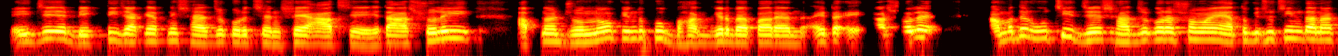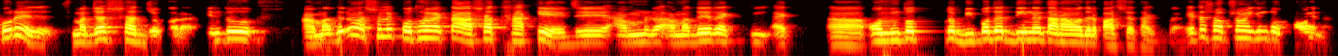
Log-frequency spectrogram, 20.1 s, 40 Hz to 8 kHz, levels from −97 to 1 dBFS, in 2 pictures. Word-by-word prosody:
এই 325 - 0
যে 425 - +3 0.2
ব্যক্তি 145 +5 -5
যাকে 165 +1 +1
আপনি 175 +1 -5
সাহায্য 145 0 0
করেছেন 150 -2 -2
সে 155 - +2 0.2
আছে 130 0 -4
এটা 145 - +1
আসলেই 180 +10 +3 0.5
আপনার 170 -1 -1
জন্যেও 165 +7 +3
কিন্তু 210 +1 0
খুব 215 -1 +2
ভাগ্যের 140 +4 0
ব্যাপার। 150 +1 +4
এন 140 - 0 0.2
এটা - - +1 0.4
আসলে 240 -5 +2 0.6
আমাদের 275 - 0
উচিত 245 +4 -6
যে 190 - +5
সাহায্য 160 +1 0
করার 195 -1 +4
সময় 195 -1 +3
এত - - -12
কিছু 375 +2 -2
চিন্তা 210 -2 +3
না - - +3
করে 475 - +4 0.4
মা - - +2
জাস্ট 205 0 +4
সাহায্য 185 - +1
করা। - - -6
কিন্তু 360 +4 +2 0.6
আমাদেরও 410 -7 +1
আসলে 260 -2 -2
কোথাও 215 +2 +3
একটা 220 0 -1
আশা 185 +5 +2
থাকে 165 -1 0 0.2
যে 145 - -3 0.3
আমরা 155 +2 -2
আমাদের 150 +5 +1
এক - - -19 0.4
এক - - -11 0.3
আ - - -2 0.3
অন্তত 185 +4 +2 0.3
বিপদের 205 +5 +3
দিনে 195 0 +3
তারা 165 -2 +4
আমাদের 155 -1 +2
পাশে - - -3
থাকবে। - - -13
এটা - - -1
সবসময় 220 -1 +1
কিন্তু 210 -1 -1
হয় 125 0 -1
না। - - -28
185 Hz, 180 wpm, -20 LUFS, 155-215 Hz, 0.6 s, যে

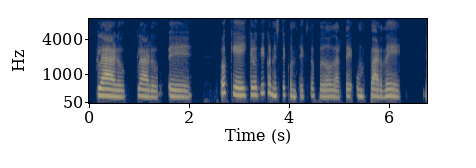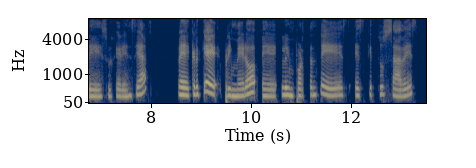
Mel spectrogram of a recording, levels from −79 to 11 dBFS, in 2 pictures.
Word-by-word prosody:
Claro, 195 -4 +6 0.2
claro. 185 -4 0 0.2
Eh, 180 -1 -1 0.6
okey, 230 -6 +3
creo 220 0 +1
que 275 +5 -4
con 280 -5 0
este 205 +2 -3
contexto, 190 +1 -7
puedo 185 -1 -3
darte 180 +2 -5
un 190 -2 -3
par 185 0 0
de 195 0 -1 0.4
de 190 -1 -1
sugerencias. 195 - -3 0.5
Pe 220 -3 +5
creo 240 +1 +2
que, 275 +2 +6
primero, 210 +8 +2
eh, 195 -2 -2
lo 225 -1 +4
importante 215 +1 -1
es 220 0 -11
es 210 0 -4
que 230 - -6
tú 240 +1 -7
sabes 205 +2 -2
200 Hz, 125 wpm, -24 LUFS, 190-225 Hz, 0.6 s, Claro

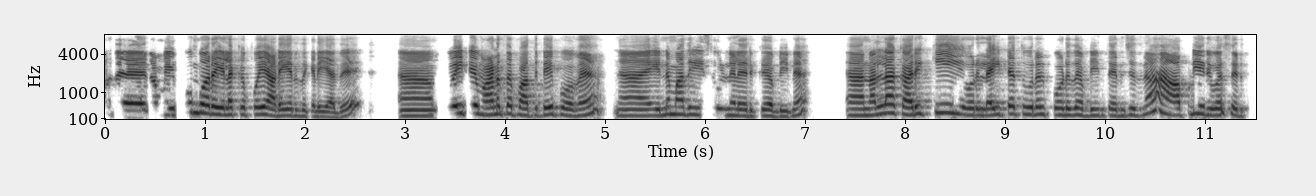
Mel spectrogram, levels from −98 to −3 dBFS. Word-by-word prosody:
அத - - -9 0.3
நம்ப 220 +1 -5
எப்பவும் 315 +4 -7
போற 285 -2 +6
இலக்க 245 0 +1
போயி 250 0 +4
அடையறது 205 -1 -1
கிடையாது. 175 0 -2 0.8
அ - - -2 0.2
போயிட்டு 285 +1 +3
வானத்தப் 270 +2 +2
பாத்துட்டே 225 +2 +1
போவேன். 220 +3 0 0.2
நா 205 - -1 0.3
"என்னா 255 +4 -4
மாதிரி 245 -1 -2
சூழ்நிலை 220 -2 -2
இருக்கு?" 195 +2 -6
அப்படின்னு. 185 -1 -4 0.5
அ - - +2 0.2
நல்லா 275 +6 +6
கருக்கி 260 +5 +1 0.2
ஒரு 225 - -4
லைட்டா 235 +3 +1
தூறல் 250 0 -3
போடுது 235 0 -3
அப்படின்னு 215 +1 -8
தெரிஞ்சுதுன்னா, 225 +7 -4 0.2
அப்படியே 265 +4 -2
ரிவர்ஸ் 225 - -2
எடுத்து 220 +1 -18
230 Hz, 160 wpm, -21 LUFS, 215-255 Hz, 0.8 s, போற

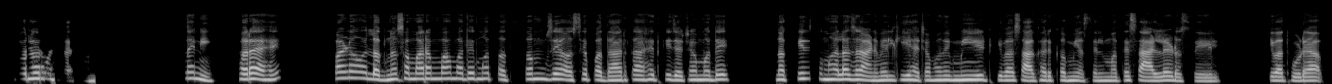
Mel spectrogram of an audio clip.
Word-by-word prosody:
बरोबर 255 +3 0
म्हणतात 215 -10 -7
तुम्ही. 155 -1 -8 0.9
नाही, 280 -1 -1
नाही. 215 -8 +2 0.3
खरं 245 +2 +6
आहे. 225 0 +3 0.6
पण 290 +1 +1
अ, 295 -1 0
लग्न 230 -2 +3
समारंभामध्ये 265 0 +1
मग 260 +1 -2
तत्सम 245 +4 -2
जे 250 +1 +2
असे 215 +1 -1
पदार्थ 195 0 0
आहेत 220 +1 +1
की 225 - -2
ज्याच्यामध्ये 210 +2 +1 0.5
नक्कीच 245 +5 -1
तुम्हाला 235 0 +3
जाणवेल 200 -3 +2
की 215 0 +1
ह्याच्यामध्ये 200 0 +2
मीठ 210 0 +4
किंवा 195 -1 0
साखर 185 0 0
कमी 185 -1 0
असेल. 175 +1 -4
मग 175 0 0
ते 190 - -2
सॅलड 180 0 +1
असेल 155 -1 -5 0.5
किंवा 180 -1 +2
थोड्या 175 0 +1
210 Hz, 160 wpm, -22 LUFS, 185-245 Hz, 0.9 s, खरं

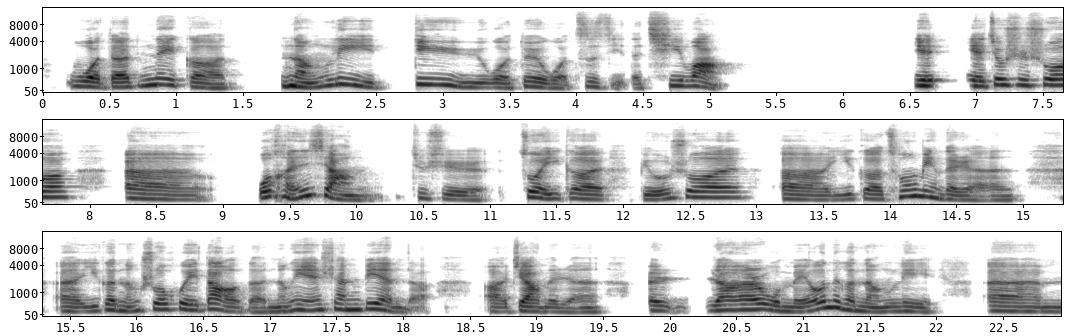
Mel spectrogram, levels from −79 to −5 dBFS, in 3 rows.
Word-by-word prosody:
我 180 -3 +4
的 160 +1 +4
那 220 +5 +1
个 135 -9 -2 0.3
能 185 0 +3
力 190 - -1 0.2
低 245 -2 +1
于 155 -3 -4
我 145 -2 -2
对 165 +4 -1
我 135 -3 -2
自 170 -3 -8
己 140 - -14
的 130 - -11
期 195 - -2
望。 190 - +3 1.3
也 205 -1 +6 0.2
也 195 -3 +2
就 230 +5 +3
是 220 -1 -1
说， 220 0 +3 0.4
呃， 160 -6 0 0.4
我 215 +2 +5
很 245 +1 +2
想 170 - +1 0.2
就 190 -2 -9
是 140 -6 -5 0.2
做 215 -4 +3
一 165 - -1
个， 160 -3 +1 0.2
比 - - -5
如 150 +4 -1
说， 215 +1 +2 0.4
呃， 150 -4 -1
一 150 +3 -7
个 160 -1 -1
聪 235 +12 -1
明 225 -7 0
的 155 -3 -1
人， 130 0 -6 0.4
呃， 155 -2 -1
一 155 +2 -4
个 195 +4 +2
能 170 0 -3
说 210 +4 +1
会 205 -3 0
道 205 -7 +4
的、 - - -6
能 150 +5 -4
言 195 0 +1
善 205 -1 0
辩 200 - +1
的， - - -11 0.4
呃， 145 - -3
这 145 +4 +1
样 150 -2 +4
的 140 -1 -4
人， 135 +1 -6 0.3
嗯 165 -6 -2
然 185 +3 +3
而 205 +1 +6
我 175 - +2
没 150 -2 -2
有 250 - +3
那 280 - +4
个 200 -7 0
能 150 -2 -2
力， 140 -4 -5 0.3
呃， 160 -3 -1
170 Hz, 180 characters per minute, -22 LUFS, 145-205 Hz, 1.3 s, 也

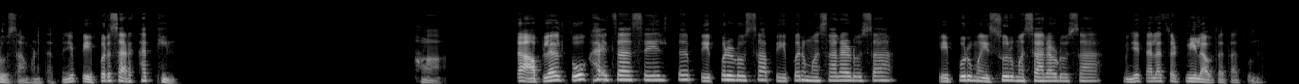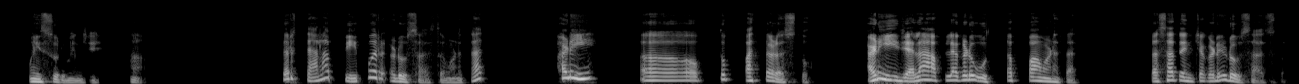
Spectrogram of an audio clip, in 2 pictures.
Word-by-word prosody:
डोसा 95 -5 -4
म्हणतात, 85 0 -13
म्हणजे 125 +6 -2
पेपर 125 +6 +1
सारखा 165 +1 +1
थीन. - - -2 2.4
हां. - - -8 0.8
तर - - +7
आपल्याला 155 +9 +7
तो 215 +4 +7
खायचा 210 0 +3
असेल 205 -1 0
तर 220 0 0
paper 160 +7 +1
dosa, 200 +1 -1
paper 175 +5 -3
masala 185 +2 0
dosa, 185 +1 -3 0.5
paper 190 +6 +1
Mysore 155 +4 +2
masala 170 0 +2
dosa, 160 0 -5 0.3
म्हणजे 130 +3 -1
त्याला 150 +1 -1
चटणी 145 -1 +1
लावतात 100 -6 -1
आतून. 95 0 -14 0.7
म्हैसूर 125 -4 -2
म्हणजे 90 0 -11 0.4
हां. - - -11 1.4
तर - - -1
त्याला - - -1 0.2
पेपर 265 - -1
डोसा 110 -7 -3
असं 95 +2 -15
म्हणतात. 95 - -5 0.8
आणि 275 -2 +6 0.5
अ, - - -3 0.7
तो - - 0 0.2
पातळ 180 0 0
असतो. - - -10 0.5
आणि 215 -8 +7
ज्याला 160 +6 +5
आपल्याकडे 195 +1 +2
उत्तप्पा 180 +4 -2
म्हणतात. 135 -8 -4 0.8
तसा 140 +8 +2
त्यांच्याकडे 160 +1 -1
डोसा - - -2
असतो. - - -17
165 Hz, 115 wpm, -25 LUFS, 135-195 Hz, 2.4 s, तर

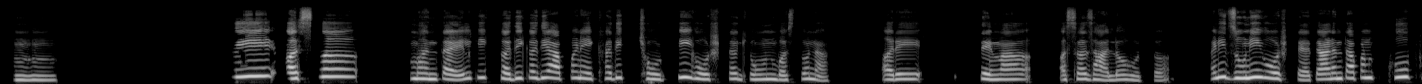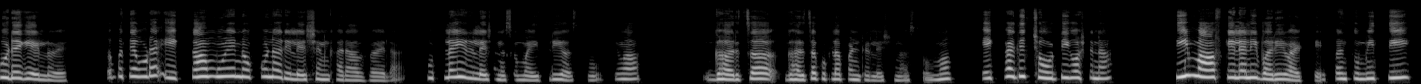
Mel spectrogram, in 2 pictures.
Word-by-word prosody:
हं, - - -2
हं. 200 -1 -4 1.8
ते 385 +2 +6 0.2
असं 360 +6 +4 0.6
म्हणता 250 -2 +3
येईल 225 +5 0
की 315 - -2 0.2
कधी-कधी 285 +3 +1
आपण 295 +2 -1
एखादी 275 +2 -2 0.2
छोटी 255 +6 0
गोष्ट 250 -1 -2
घेऊन 235 -1 -2
बसतो 215 +4 -5
ना, 210 -9 -3 0.5
अरे 240 +2 -1 0.6
तेव्हा 230 -2 +2 0.5
असं 250 +3 -2
झालं 215 -3 -2
होतं 190 -4 -7 0.4
आणि 315 +5 +4
जुनी 290 +4 +7
गोष्ट 270 -7 -1
आहे. 200 - -2
त्यानंतर 265 +4 +2
आपण 310 +2 +1 0.2
खूप 340 0 +2
पुढे 300 -2 +2
गेलोय. 210 -9 -3 0.4
तर - - -11
मग 365 - -4
तेवढं 370 +1 +1
एकामुळे 365 +6 +2
नको 355 0 0
ना 345 -2 +2
रिलेशन 230 -2 -3
खराब 200 -3 -7
व्हायला. 180 -1 -11 0.3
कुठलाही 315 +5 0
रिलेशन 230 -6 -3
असो, 210 0 -12
मैत्री 205 +3 -6
असो 195 -1 -11
किंवा 245 +2 -7 0.8
घरचं, 245 +3 +1 0.2
घरचं 225 +2 -1
कुठलं 245 -2 -6
पण 225 -2 -3
रिलेशन 190 0 -11
असो. 195 - -17
मग 250 +3 -1 0.4
एखादी 370 +5 +2
छोटी 300 -1 +2
गोष्ट 305 -1 -2
ना, 275 0 -1
ती 345 +4 +1
माफ 335 -3 +7
केल्यानी 315 0 +5
बरी 240 0 +1
वाटते 200 -3 -5
पण 260 0 0
तुम्ही 260 +1 0
ती 300 +4 +1
260 Hz, 135 wpm, -23 LUFS, 225-310 Hz, 1.8 s, जुनी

